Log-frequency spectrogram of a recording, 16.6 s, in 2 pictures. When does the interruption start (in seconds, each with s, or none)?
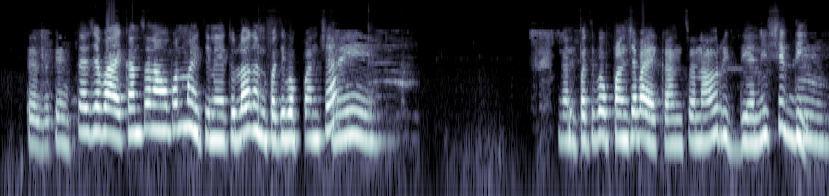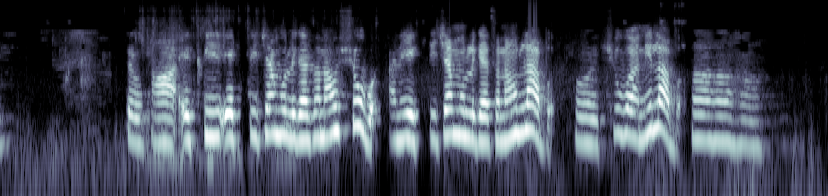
none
